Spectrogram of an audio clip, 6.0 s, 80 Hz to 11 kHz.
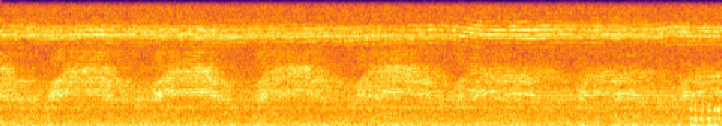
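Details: Minminzemi, the robust cicada, singing on 24 July 2016. Loud, rhythmic swelling buzzes repeat a little more than once per second, each phrase rising and falling in a droning 'meen' pattern, above a steady high-pitched hiss.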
